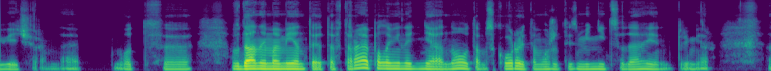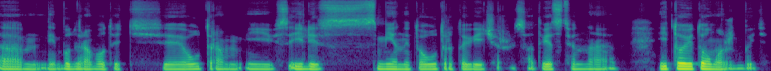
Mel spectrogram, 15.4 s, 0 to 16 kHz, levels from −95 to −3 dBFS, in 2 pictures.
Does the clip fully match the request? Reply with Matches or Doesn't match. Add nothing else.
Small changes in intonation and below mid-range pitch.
Matches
